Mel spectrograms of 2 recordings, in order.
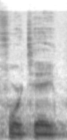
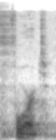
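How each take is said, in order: First: The word ends in an ay vowel. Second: The word ends in a plain t sound. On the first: The speaker calls it wrong. "Pardon me" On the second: The speaker calls it right. "That is a proper pronunciation of that word"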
